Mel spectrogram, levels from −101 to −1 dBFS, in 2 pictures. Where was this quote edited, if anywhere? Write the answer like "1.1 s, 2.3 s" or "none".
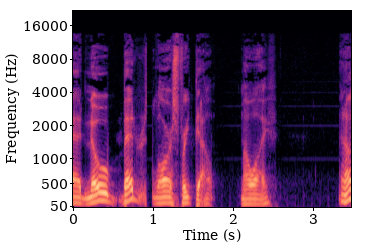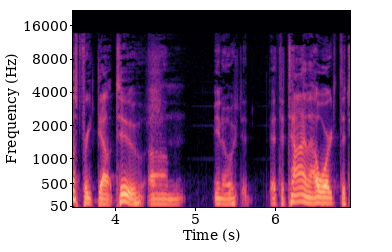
0.9 s, 3.6 s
